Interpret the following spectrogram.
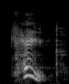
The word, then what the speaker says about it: cape: K, a, p, cape. Very good. Notice we don't hear the E make a sound at the end. He's silent.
